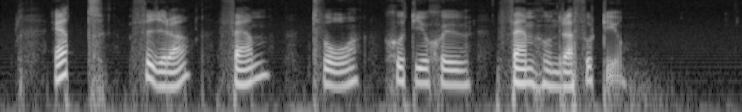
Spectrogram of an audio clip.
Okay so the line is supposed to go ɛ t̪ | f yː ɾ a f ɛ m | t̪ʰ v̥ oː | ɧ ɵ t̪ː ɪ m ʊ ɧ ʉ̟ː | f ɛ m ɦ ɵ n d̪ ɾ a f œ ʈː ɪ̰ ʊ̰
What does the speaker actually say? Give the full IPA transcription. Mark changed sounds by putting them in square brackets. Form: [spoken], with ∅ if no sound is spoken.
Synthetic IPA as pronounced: ɛ t̪ | f yː ɾ a f ɛ m | t̪ʰ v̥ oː | ɧ ɵ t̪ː ɪ [∅] ʊ ɧ ʉ̟ː | f ɛ m ɦ ɵ n d̪ ɾ a f œ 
